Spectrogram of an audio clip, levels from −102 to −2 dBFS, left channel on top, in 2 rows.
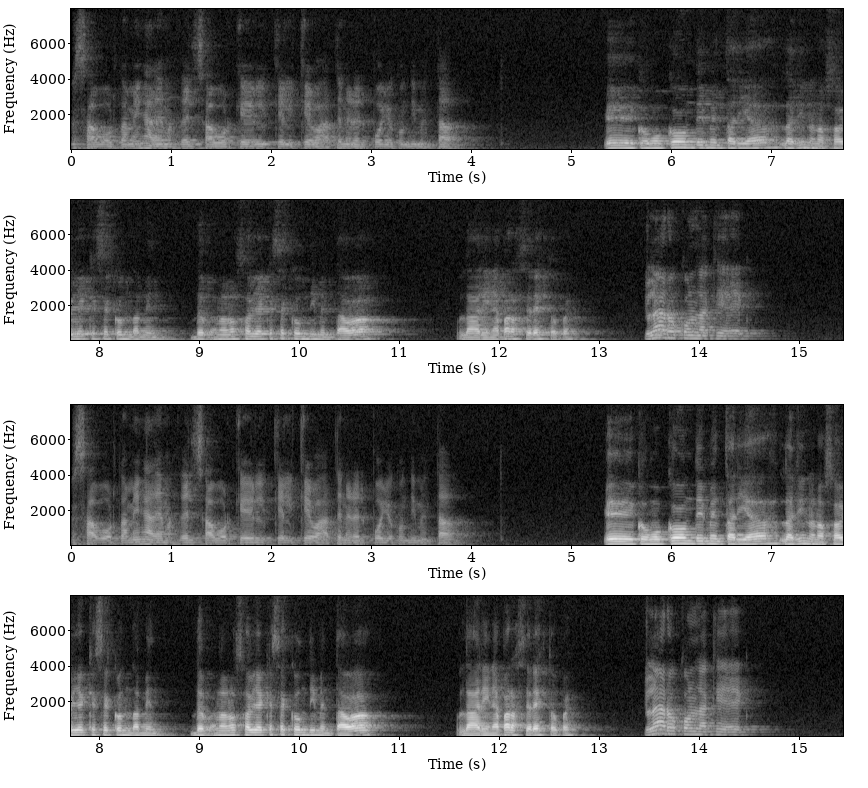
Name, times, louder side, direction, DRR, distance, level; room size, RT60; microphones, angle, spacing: voice 1, 0.0-3.9 13.5-14.5, right 2 dB, 30° right, 7 dB, 0.8 m, -37 dB
voice 2, 5.3-8.6 8.9-10.8 11.6-12.8, right 8 dB, 65° right, 13 dB, 0.3 m, -25 dB
13.0 x 6.8 x 3.8 m, 0.85 s
head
